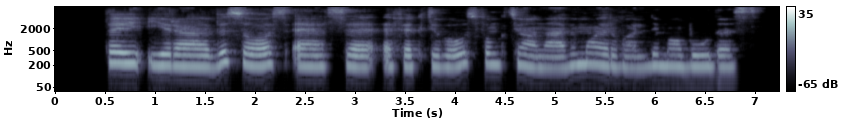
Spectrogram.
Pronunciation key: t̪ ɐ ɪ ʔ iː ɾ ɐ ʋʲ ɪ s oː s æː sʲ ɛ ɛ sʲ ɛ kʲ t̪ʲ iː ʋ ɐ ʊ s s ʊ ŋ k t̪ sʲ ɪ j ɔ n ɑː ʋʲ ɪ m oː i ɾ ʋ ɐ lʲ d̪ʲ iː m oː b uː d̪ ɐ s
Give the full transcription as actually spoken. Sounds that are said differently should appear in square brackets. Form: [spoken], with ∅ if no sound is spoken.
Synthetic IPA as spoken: t̪ ɐ ɪ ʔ iː ɾ ɐ ʋʲ ɪ s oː s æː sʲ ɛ ɛ [fʲ] ɛ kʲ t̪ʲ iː ʋ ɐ ʊ s [f] ʊ ŋ k t̪ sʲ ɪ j ɔ n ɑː ʋʲ ɪ m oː [ɪ] ɾ ʋ ɐ lʲ d̪ʲ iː m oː b uː d̪ ɐ s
